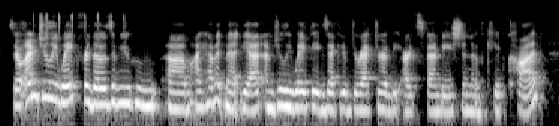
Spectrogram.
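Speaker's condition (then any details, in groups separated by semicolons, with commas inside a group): No condition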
